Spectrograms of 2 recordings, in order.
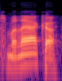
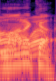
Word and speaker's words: Monaca: how to pronounce Monaca. – Oh, that's beautiful. Not Monica.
